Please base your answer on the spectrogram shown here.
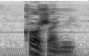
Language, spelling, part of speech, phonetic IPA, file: Polish, korzeń, noun, [ˈkɔʒɛ̃ɲ], Pl-korzeń.ogg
